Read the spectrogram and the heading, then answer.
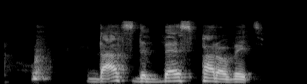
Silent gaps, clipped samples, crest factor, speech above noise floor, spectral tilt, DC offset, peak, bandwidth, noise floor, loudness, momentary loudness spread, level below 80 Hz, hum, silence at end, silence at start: none; under 0.1%; 16 dB; 21 dB; -4.5 dB/octave; under 0.1%; -6 dBFS; 8.2 kHz; -42 dBFS; -22 LUFS; 12 LU; -66 dBFS; none; 0.5 s; 0.3 s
